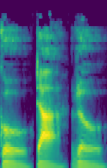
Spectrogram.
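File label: "kotaro", concatenated syllables; Affixing experiment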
